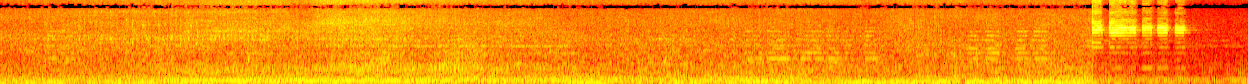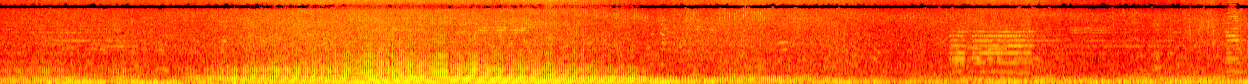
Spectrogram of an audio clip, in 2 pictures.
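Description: Motor traffic wading through a flooded street: vehicle engines running continuously, with a car horn sounding briefly about halfway through and again near the end. A vehicle passing close gives a louder, deeper rumble for about five seconds a little after the halfway point.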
